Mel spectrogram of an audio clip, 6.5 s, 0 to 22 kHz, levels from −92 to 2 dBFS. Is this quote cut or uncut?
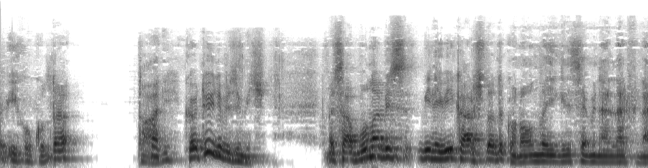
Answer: uncut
